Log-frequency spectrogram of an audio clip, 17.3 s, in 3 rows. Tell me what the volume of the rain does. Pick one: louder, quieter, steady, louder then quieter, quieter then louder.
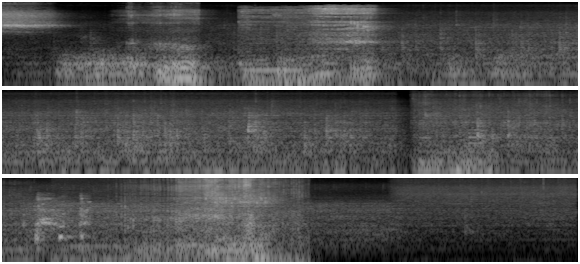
quieter.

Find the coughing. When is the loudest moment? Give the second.
12 s.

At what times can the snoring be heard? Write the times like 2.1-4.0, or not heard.
0.0-3.8, 11.6-14.2.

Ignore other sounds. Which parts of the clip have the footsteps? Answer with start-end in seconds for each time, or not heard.
not heard.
